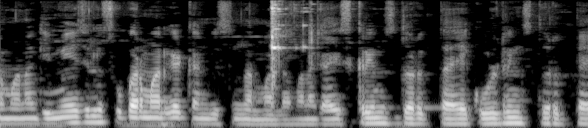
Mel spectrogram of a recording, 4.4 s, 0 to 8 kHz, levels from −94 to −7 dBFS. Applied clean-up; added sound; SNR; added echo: classical method Wiener filter.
